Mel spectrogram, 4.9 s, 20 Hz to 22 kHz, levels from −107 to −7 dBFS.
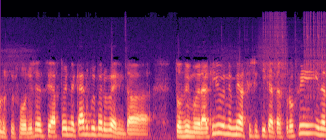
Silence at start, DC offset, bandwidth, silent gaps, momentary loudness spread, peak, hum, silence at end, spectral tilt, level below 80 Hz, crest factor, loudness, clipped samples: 0 s; under 0.1%; 10.5 kHz; none; 5 LU; 0 dBFS; none; 0 s; -8.5 dB/octave; -56 dBFS; 14 dB; -16 LUFS; under 0.1%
